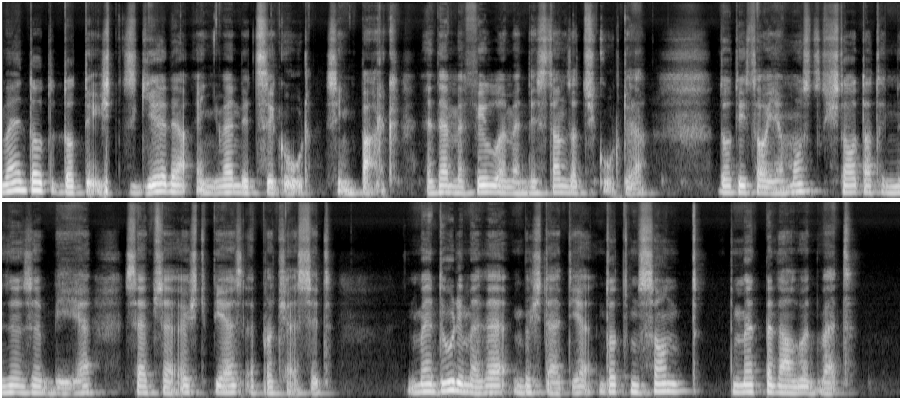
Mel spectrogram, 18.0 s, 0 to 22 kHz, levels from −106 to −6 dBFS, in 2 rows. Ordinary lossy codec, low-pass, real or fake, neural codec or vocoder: none; none; fake; vocoder, 44.1 kHz, 128 mel bands, Pupu-Vocoder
